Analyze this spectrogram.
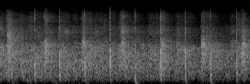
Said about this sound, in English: If we could please welcome these 3 scholars with a round of applause.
